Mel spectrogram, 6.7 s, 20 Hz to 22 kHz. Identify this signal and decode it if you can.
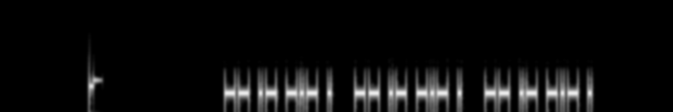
Morse code, heard as a keyed tone, about 34 wpm, 700 Hz. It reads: MAKE MAKE MAKE
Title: Top 200 Words Repeated 35wpm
